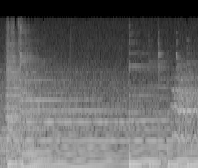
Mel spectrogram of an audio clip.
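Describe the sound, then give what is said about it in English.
A horse whinnies loudly, a long, shrill, quavering neigh that breaks out again partway through, with no voices over it. “His horse has been freaking out today.”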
